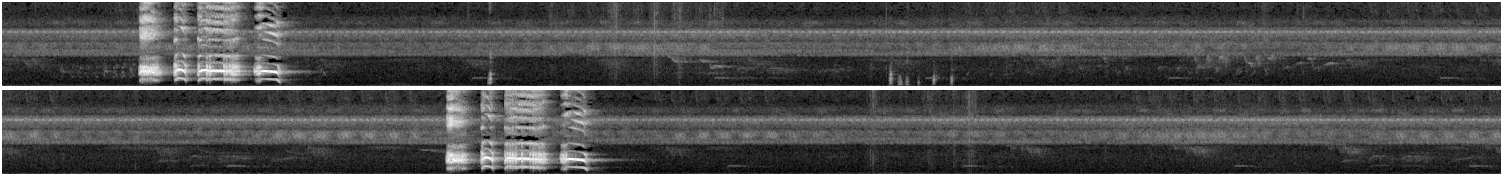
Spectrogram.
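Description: Red junglefowl rooster crowing twice, each a short, clipped crow of about a second, the two about eighteen seconds apart, over a steady high drone of insects.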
